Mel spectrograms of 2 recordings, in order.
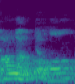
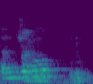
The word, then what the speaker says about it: fungible: I don't even know how It's to like pronounce it for real. Fungus, but ibble. Ah, okay. Fungible. Fungible? Well, no, not fungible. Fungible. Fungible. Weird.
